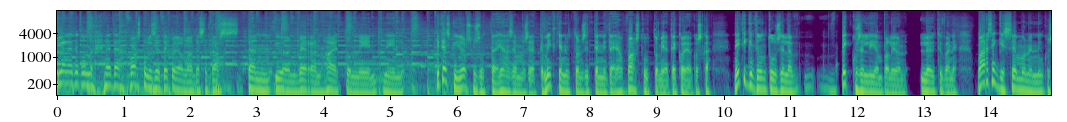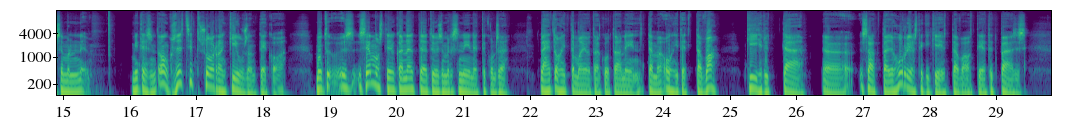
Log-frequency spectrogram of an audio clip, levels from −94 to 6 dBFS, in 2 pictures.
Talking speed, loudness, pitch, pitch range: 155 wpm, -21 LUFS, 115 Hz, 100-140 Hz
